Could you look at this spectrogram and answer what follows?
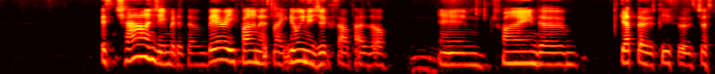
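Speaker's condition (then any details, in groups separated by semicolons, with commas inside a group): Deafness; relies on hearing aids and lip reading, pretty bad tinnitus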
